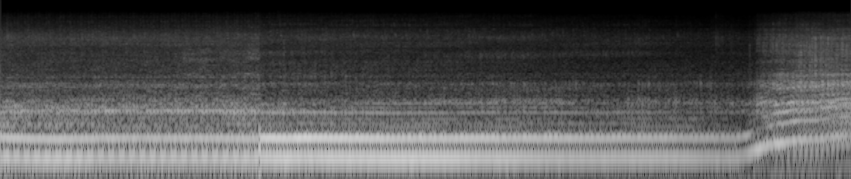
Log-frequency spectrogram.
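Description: A car engine idles with a deep, loud rumble.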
